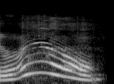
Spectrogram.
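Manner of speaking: high, drawn-out playful meow; cat yowl. Pretend. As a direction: stretch it into a catty yowl.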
